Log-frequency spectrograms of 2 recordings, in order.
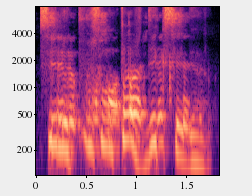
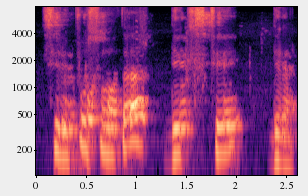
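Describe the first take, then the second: First: Slow and spelled out; slow, deliberate explanation. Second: Slower, stressing pourcentage; slow, deliberate repeat. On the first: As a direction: say it slowly for the class. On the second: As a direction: repeat it slowly, hitting pourcentage. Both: Shown as a demonstration.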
